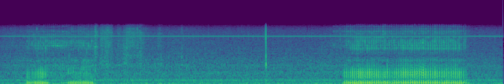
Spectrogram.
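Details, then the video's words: Very large auburn Labrador Retriever female in rescue care, asleep and snoring: low rumbling snores, a short one early and a longer louder rasping snore near the end, with steady background hum between. "the snoring dog"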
